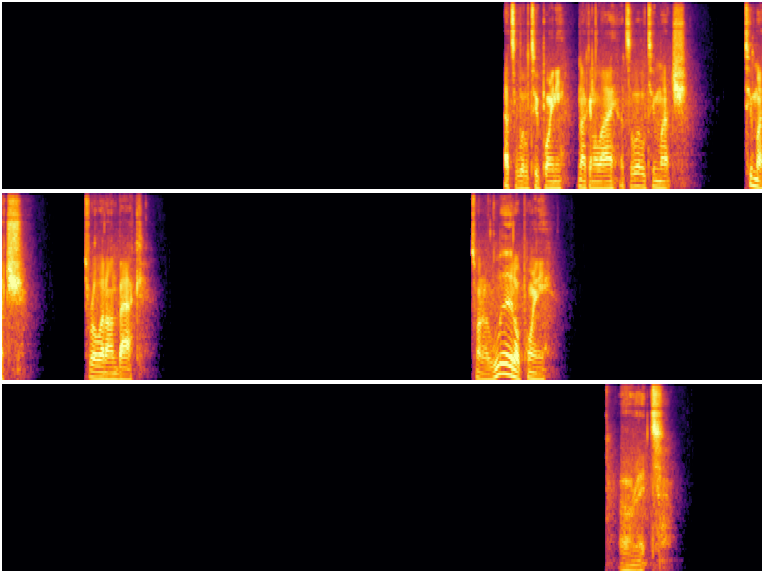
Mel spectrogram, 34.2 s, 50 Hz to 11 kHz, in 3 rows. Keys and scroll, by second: 8.5 ctrl+z, 14.5 ctrl+z, 15.5 ctrl+z, 21.0 s.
